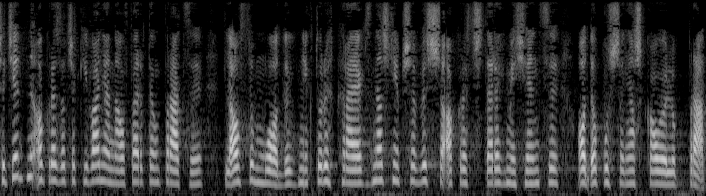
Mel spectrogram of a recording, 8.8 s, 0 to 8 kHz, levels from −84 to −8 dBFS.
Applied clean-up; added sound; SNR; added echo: none; none; none; none.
